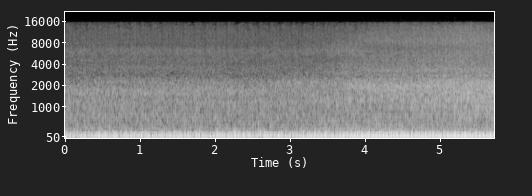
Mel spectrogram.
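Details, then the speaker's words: Porsche engine, warmed up after about half an hour of driving, at idle: light, uneven top-end tapping of roughly three beats a second over the hum; cause still unknown. "Kind of hear it. Tapping sound."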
